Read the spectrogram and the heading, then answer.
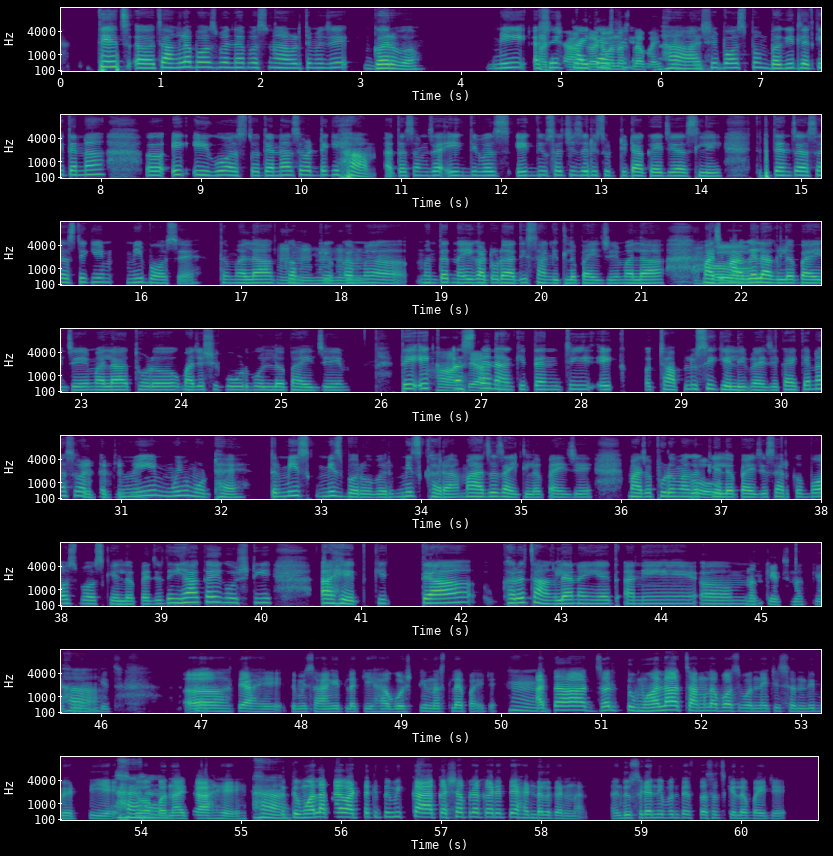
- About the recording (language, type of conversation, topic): Marathi, podcast, एक चांगला बॉस कसा असावा असे तुम्हाला वाटते?
- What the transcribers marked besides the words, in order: in English: "बॉस"; in English: "बॉस"; chuckle; in English: "इगो"; in English: "बॉस"; chuckle; in English: "बॉस-बॉस"; in English: "बॉस"; chuckle; in English: "हँडल"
